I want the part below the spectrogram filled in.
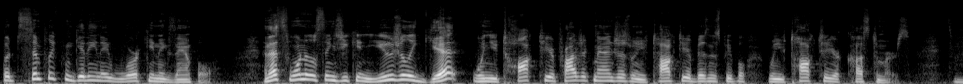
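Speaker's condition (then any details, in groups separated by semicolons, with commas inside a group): No condition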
